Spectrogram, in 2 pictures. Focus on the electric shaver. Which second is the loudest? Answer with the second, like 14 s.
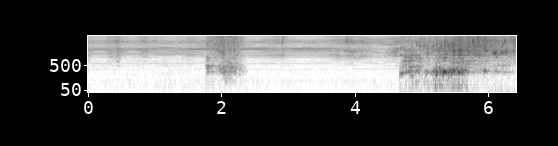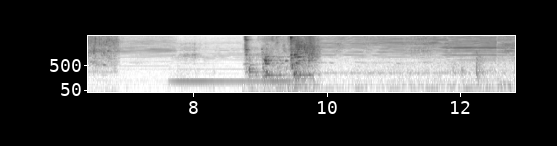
12 s.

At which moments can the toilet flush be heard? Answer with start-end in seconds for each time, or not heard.
1.8-2.4, 4.7-6.9, 8.8-9.9.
